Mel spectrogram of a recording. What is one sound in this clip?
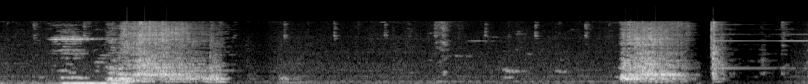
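An alarm clock rings loudly in short bursts.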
